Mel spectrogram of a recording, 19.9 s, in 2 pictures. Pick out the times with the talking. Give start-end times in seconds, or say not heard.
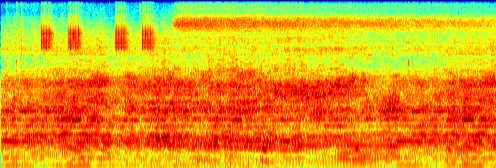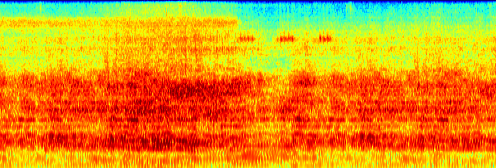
not heard.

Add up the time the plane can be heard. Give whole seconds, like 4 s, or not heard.
20 s.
